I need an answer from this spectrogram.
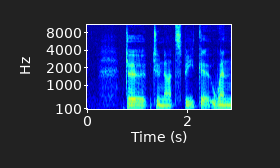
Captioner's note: speaking French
